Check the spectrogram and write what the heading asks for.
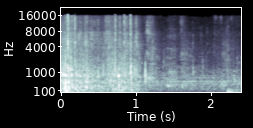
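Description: Close rustling and crinkling right at the microphone, loudest in the first second and then fading.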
